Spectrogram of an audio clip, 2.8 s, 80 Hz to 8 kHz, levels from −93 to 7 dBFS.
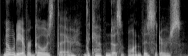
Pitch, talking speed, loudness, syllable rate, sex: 210 Hz, 170 wpm, -20 LUFS, 6.4 syllables/s, female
